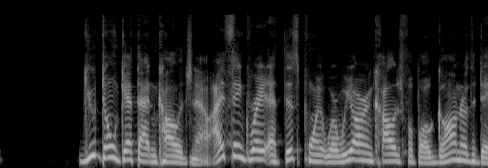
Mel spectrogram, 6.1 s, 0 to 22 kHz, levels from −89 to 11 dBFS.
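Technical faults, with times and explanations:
No technical faults can be heard in this speech.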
